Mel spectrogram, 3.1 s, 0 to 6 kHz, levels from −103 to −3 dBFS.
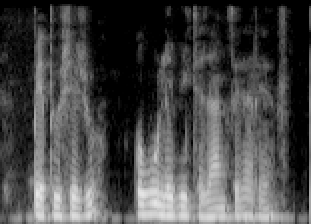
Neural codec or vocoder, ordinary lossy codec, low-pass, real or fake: none; MP3, 48 kbps; 5.4 kHz; real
